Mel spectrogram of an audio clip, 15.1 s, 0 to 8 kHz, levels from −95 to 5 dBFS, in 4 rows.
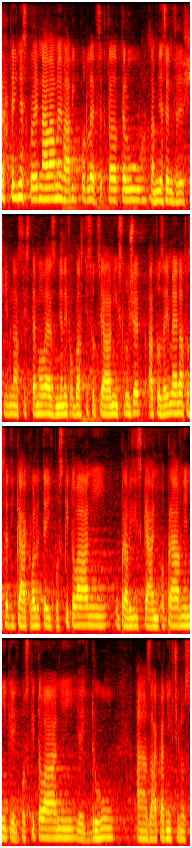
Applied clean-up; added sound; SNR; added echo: none; none; none; reverberation time 1.9 s.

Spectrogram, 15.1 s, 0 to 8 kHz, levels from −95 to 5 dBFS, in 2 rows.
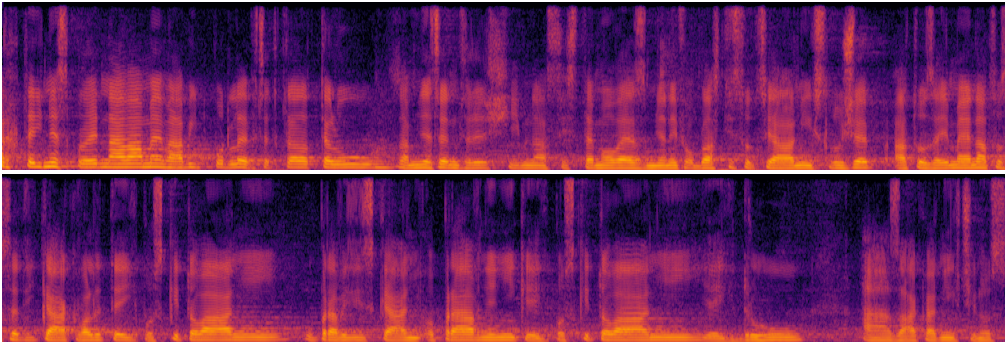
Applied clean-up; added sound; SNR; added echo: none; none; none; none.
